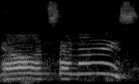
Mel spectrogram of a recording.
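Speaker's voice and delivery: very high, sugary cooing; high-pitched put-on sweetness; mock delight. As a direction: parody a gushing reaction in a high voice. Recap of the delighted reaction.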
